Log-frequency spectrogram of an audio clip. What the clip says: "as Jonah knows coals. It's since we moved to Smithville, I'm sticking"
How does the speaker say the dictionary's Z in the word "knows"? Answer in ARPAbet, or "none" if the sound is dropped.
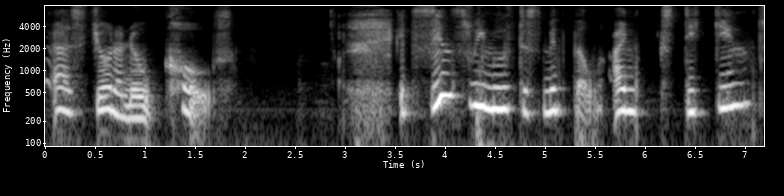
none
